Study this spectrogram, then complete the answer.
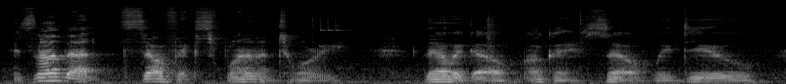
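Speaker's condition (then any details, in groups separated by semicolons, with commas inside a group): Cerebral palsy; breathing fine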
